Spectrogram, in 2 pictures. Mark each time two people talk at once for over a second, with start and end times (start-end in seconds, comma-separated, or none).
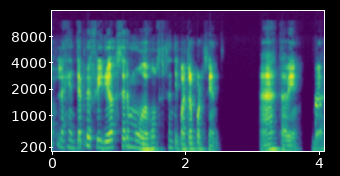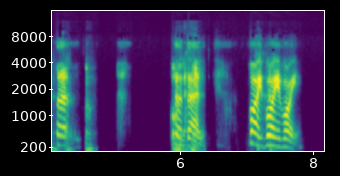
none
